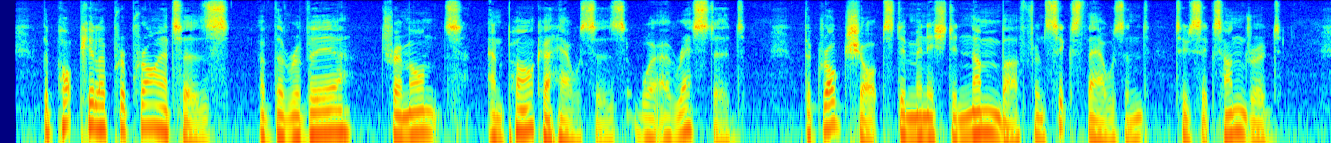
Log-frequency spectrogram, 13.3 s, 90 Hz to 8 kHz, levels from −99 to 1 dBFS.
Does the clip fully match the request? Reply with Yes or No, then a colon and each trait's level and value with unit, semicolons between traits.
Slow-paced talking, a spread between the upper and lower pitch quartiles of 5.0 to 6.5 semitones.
Yes: slow, 110 wpm; average, 5.3 semitones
